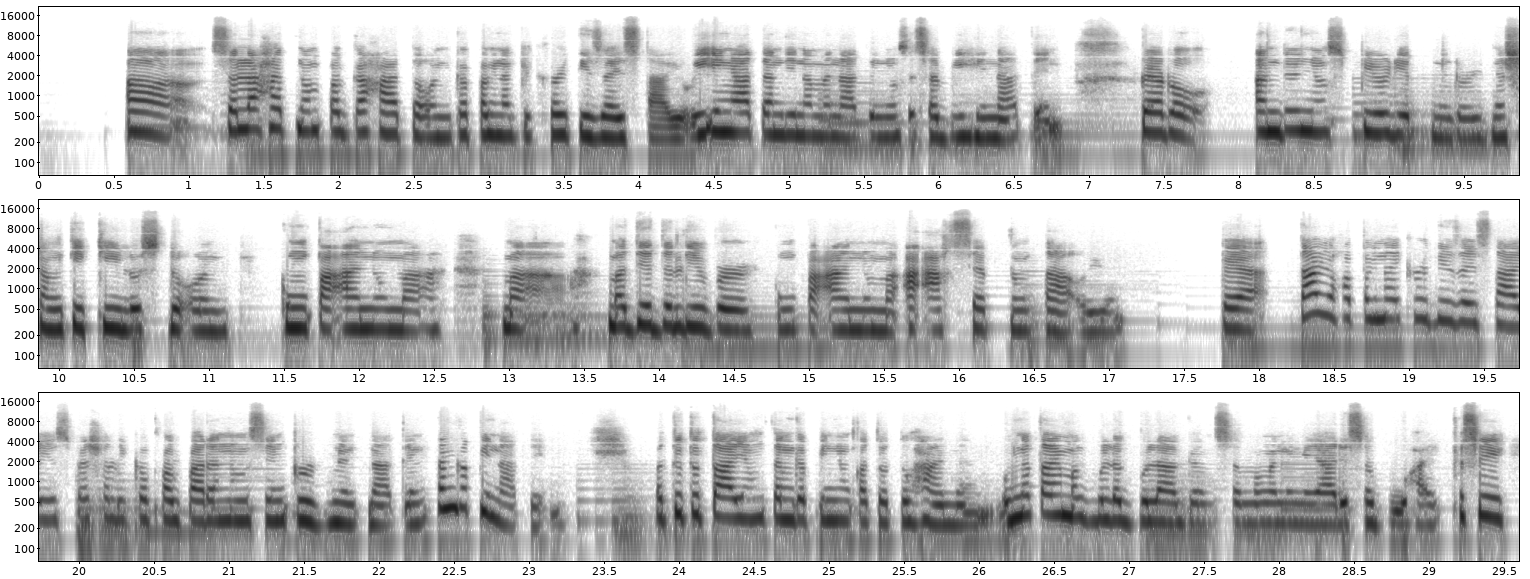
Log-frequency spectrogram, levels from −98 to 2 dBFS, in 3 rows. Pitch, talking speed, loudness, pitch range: 260 Hz, 130 wpm, -22 LUFS, 245-280 Hz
